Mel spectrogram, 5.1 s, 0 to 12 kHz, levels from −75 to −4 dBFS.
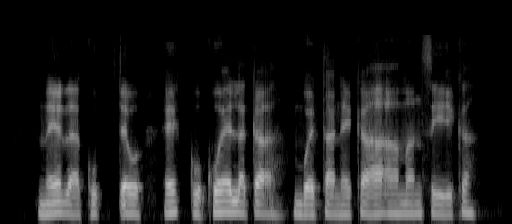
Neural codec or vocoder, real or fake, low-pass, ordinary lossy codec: codec, 16 kHz, 0.8 kbps, ZipCodec; fake; 7.2 kHz; MP3, 96 kbps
